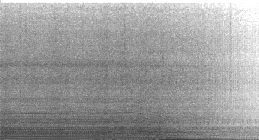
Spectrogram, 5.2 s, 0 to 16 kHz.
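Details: 1988 Yanmar 336D diesel tractor, sat outside unrun for 6 years, first start in neutral: steady, fairly even idle clatter winding down as it is shut off quickly because coolant blew out the overflow pipe of the mouse-chewed burp valve.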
